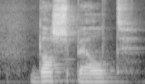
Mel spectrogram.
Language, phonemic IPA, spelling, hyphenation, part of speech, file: Dutch, /ˈdɑ.spɛlt/, dasspeld, das‧speld, noun, Nl-dasspeld.ogg
- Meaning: tiepin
